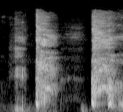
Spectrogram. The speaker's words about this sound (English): Here comes the hacking cough.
